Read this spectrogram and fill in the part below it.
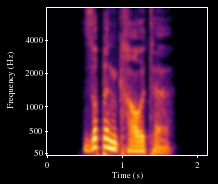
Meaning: dative singular of Suppenkraut
- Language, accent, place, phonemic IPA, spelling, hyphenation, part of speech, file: German, Germany, Berlin, /ˈzʊpn̩ˌkʀaʊ̯tə/, Suppenkraute, Sup‧pen‧krau‧te, noun, De-Suppenkraute.ogg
